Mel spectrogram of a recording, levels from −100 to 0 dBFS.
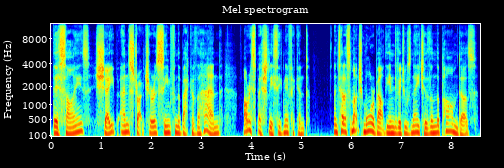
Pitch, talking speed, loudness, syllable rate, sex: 150 Hz, 205 wpm, -20 LUFS, 6.0 syllables/s, male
